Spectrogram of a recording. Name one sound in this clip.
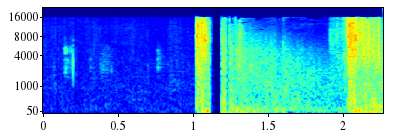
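A single loud rifle shot rings out.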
